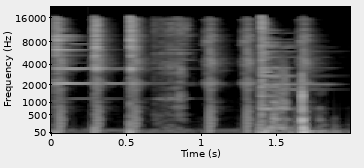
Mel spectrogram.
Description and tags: A drum loop I created for a reactable concert in Brussels using kitchen sounds. Recorded with a cheap microphone.
They are dry and unprocessed, to make them sound good you
need a reactable :), or some additional processing.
